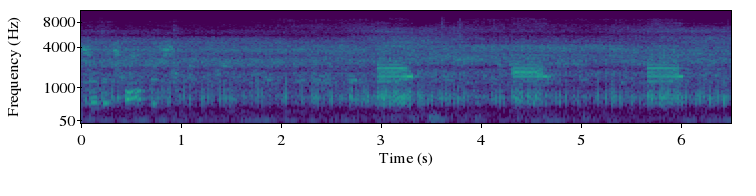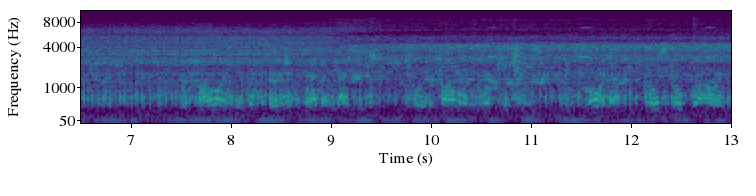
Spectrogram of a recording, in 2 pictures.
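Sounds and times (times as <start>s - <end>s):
radio static hiss: 0.0s - 13.0s
warbling digital data tones: 2.9s - 4.8s, 5.6s - 6.1s.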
